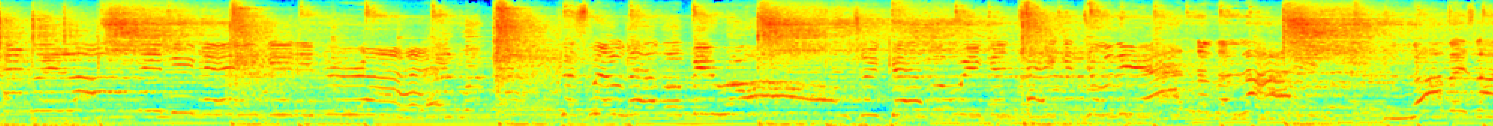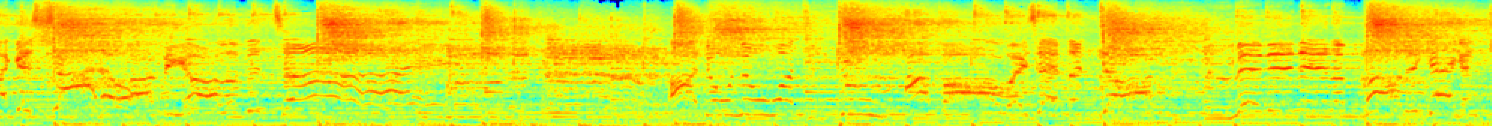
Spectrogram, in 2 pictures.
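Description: A woman belts out a dramatic power ballad over a full, driving band, her voice straining and soaring with raw desperation, loud throughout.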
